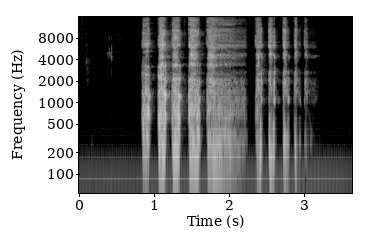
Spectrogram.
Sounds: Cough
